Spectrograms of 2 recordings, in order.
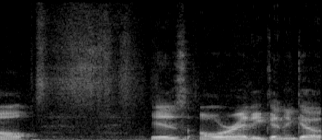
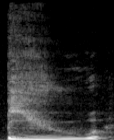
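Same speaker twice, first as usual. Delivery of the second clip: high, loud "pew" zap; playful blaster sound effect; laser blast noise; 7 semitones higher, 7 dB louder than usual. Pretend. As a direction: mimic a beam firing. Imitates repulsor beam firing.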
